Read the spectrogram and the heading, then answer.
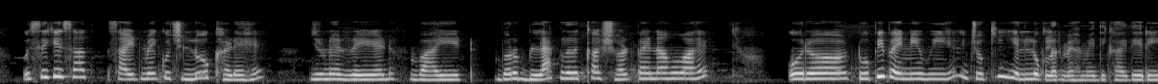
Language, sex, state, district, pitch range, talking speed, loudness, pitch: Hindi, female, Bihar, Araria, 225-270 Hz, 170 wpm, -18 LUFS, 250 Hz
